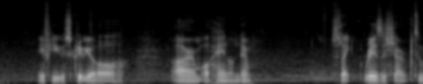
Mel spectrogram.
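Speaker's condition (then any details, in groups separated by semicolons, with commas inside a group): No condition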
